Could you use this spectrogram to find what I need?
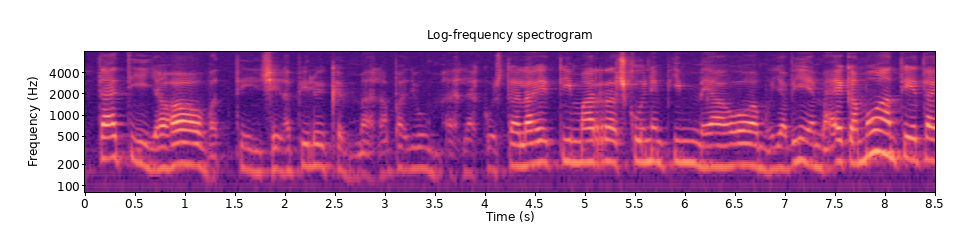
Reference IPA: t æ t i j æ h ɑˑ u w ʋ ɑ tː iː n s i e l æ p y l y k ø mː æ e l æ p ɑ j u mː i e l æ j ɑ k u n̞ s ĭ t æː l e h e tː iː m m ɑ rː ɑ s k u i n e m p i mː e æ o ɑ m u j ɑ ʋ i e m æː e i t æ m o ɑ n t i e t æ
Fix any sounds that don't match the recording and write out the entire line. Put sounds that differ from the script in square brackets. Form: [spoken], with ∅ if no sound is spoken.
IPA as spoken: t æ t i j æ h ɑˑ u w ʋ ɑ tː iː n s i e l æ p y l y k ø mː æ e l æ p ɑ j u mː [æ] e l æ j ɑ k u n̞ s ĭ t [æ] l [æ] h e tː iː m m ɑ rː ɑ s k u i n e m p i mː e æ o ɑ m u j ɑ ʋ i e m æː e i [k] æ m o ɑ n t i e t æ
